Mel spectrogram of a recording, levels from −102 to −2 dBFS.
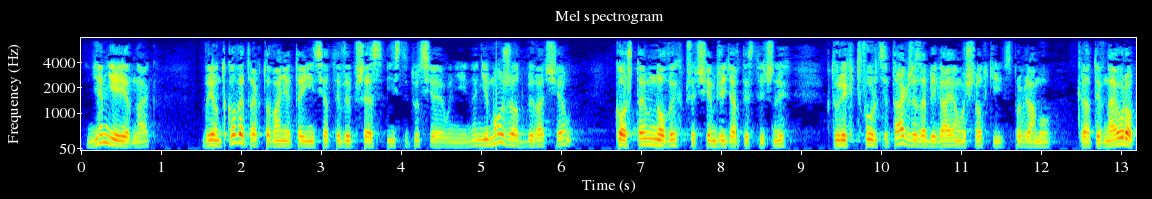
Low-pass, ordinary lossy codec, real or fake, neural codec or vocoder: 7.2 kHz; none; real; none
